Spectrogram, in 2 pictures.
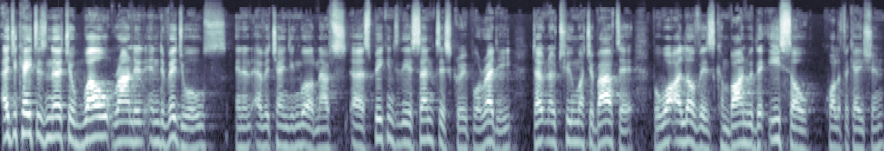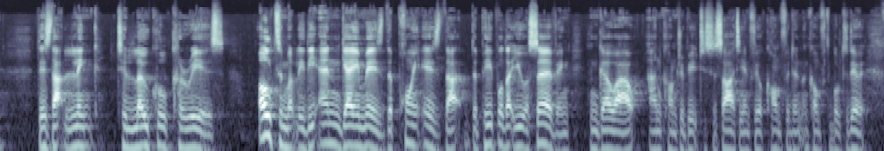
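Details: Adult male speaker; no disorder.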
